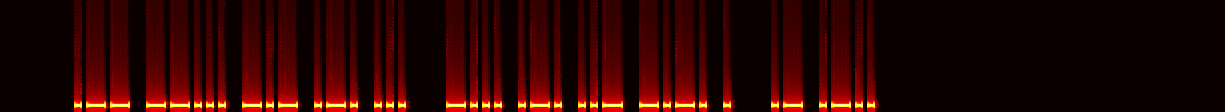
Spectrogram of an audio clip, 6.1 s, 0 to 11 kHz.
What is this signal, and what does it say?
Morse code, heard as a keyed tone, about 40 wpm, 700 Hz. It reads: W7KRS BRUCE AL
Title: K1USN SST QSO Practice - 40wpm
